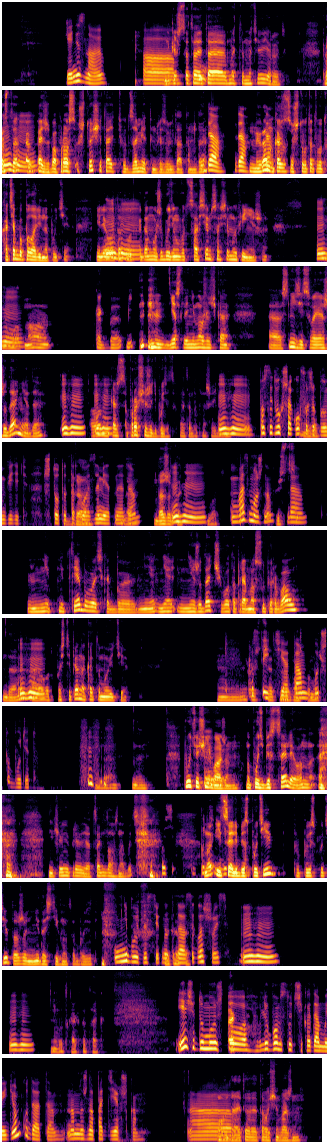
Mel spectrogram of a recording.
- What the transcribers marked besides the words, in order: other background noise; tapping; throat clearing; chuckle; chuckle; chuckle; chuckle; chuckle
- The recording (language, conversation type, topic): Russian, unstructured, Какие маленькие шаги приводят к большим переменам?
